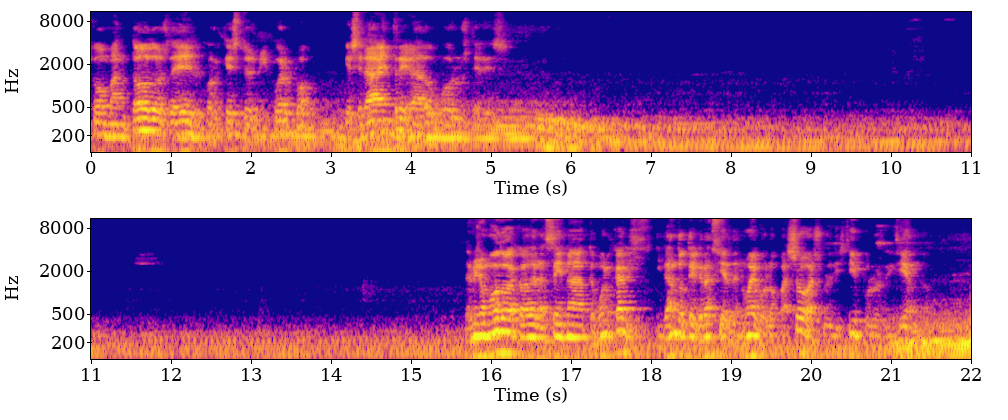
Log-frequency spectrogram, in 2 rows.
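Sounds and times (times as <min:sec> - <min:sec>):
low rumbling hum: 0:00.0 - 0:22.0.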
